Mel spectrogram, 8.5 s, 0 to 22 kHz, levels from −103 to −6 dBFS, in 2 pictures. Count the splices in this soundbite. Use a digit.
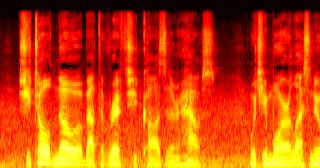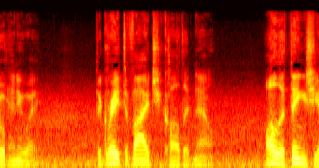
1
